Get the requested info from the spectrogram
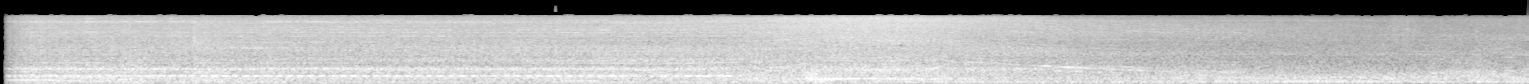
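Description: Roll forming machine running: steel strip feeding off a coil and through the forming roller stations, a steady mechanical running noise with a motor hum. It grows louder and hissier about eight seconds in, then eases, with a tone falling in pitch.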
